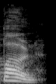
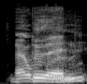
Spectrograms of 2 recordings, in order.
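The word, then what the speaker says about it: Boen: Yeah, Earl Bone. I mean, unless I'm pronouncing it incorrectly, because it's B-O-E-N. – Boone, yeah. – Boone?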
